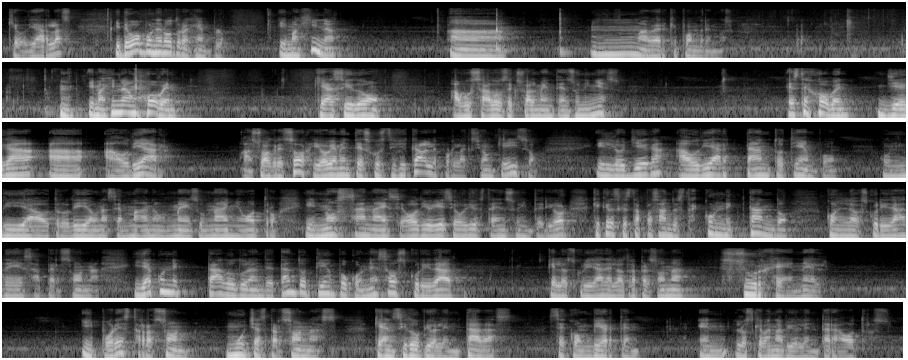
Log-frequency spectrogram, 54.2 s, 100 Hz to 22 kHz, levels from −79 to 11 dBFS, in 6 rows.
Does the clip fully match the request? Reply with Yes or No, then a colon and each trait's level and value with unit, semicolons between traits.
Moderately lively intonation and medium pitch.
No: average, 3.4 semitones; low, 120 Hz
